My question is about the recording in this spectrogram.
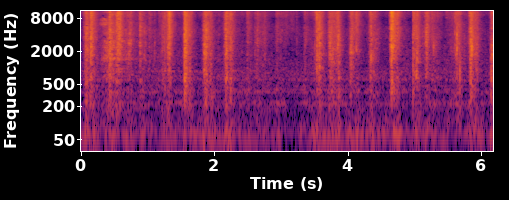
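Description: A tarot deck being shuffled by hand: a quiet, irregular run of soft card clicks and flicks, pausing briefly about halfway through.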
